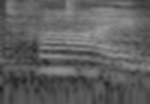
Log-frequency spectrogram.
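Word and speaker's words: Thyme: I want you to look at your bookmark for our next title because I want you to see how time is spelled. Time is spelled T with an H-Y.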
